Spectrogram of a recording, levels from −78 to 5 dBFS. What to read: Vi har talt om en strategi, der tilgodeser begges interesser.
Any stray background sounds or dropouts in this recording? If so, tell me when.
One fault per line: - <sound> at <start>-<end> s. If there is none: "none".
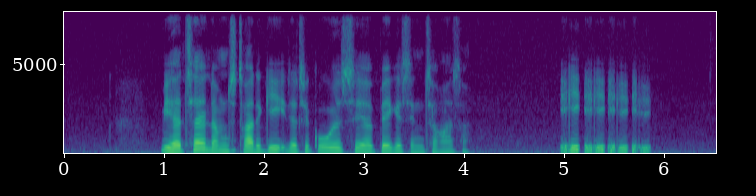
- laugh at 5.0-5.9 s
